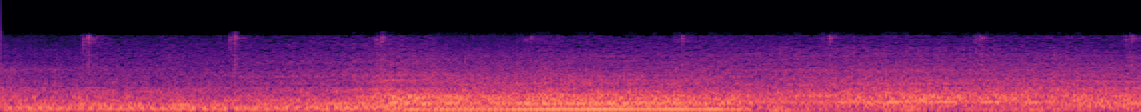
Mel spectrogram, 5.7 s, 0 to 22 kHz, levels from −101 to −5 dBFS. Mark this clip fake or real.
real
